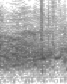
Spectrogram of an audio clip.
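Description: Chickens in a poultry house make a dense, steady chorus of clucking, with a brief louder cluck midway.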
